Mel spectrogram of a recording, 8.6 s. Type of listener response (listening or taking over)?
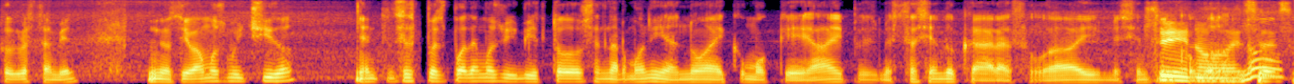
taking over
